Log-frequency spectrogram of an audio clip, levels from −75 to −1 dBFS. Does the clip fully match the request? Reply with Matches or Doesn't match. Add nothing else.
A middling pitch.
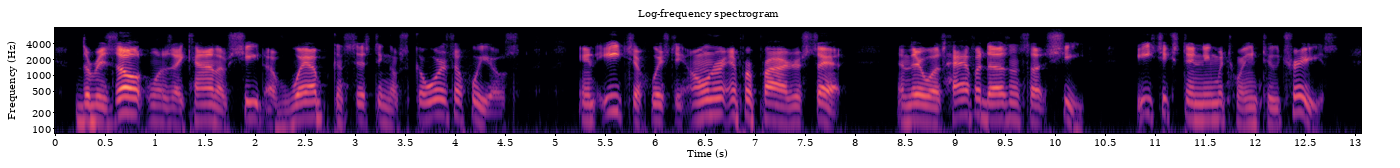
Matches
